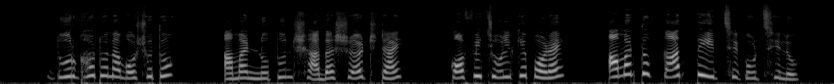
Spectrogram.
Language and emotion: Bengali, sad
